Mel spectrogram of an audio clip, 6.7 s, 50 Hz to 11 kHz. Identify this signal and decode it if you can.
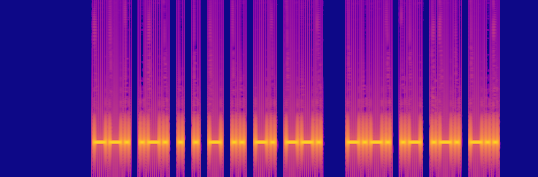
Morse code, heard as a keyed tone, about 25 wpm, 700 Hz. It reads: GREETING CARD
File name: practice / 25wpm / Difficult Words with Hints - 25wpm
